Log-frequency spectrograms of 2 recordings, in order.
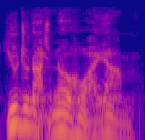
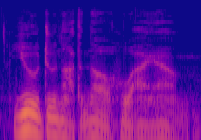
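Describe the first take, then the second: First: It is said at a faster pace. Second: It is said at a slower pace.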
